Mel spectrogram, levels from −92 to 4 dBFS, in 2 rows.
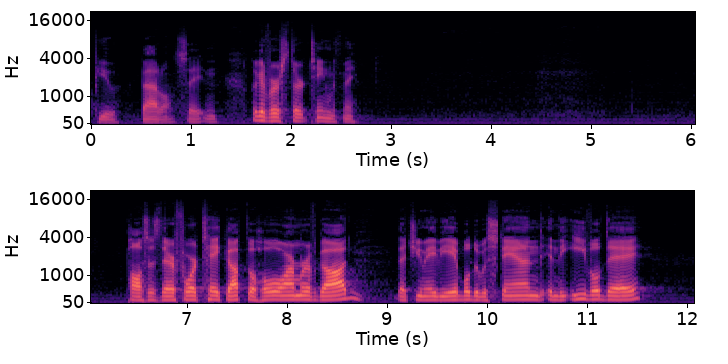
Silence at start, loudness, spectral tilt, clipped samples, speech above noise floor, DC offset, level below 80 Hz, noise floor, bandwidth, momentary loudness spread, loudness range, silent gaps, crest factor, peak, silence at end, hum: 0.05 s; -28 LUFS; -6 dB/octave; under 0.1%; 42 dB; under 0.1%; -72 dBFS; -71 dBFS; 13 kHz; 20 LU; 12 LU; none; 22 dB; -10 dBFS; 0.55 s; none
